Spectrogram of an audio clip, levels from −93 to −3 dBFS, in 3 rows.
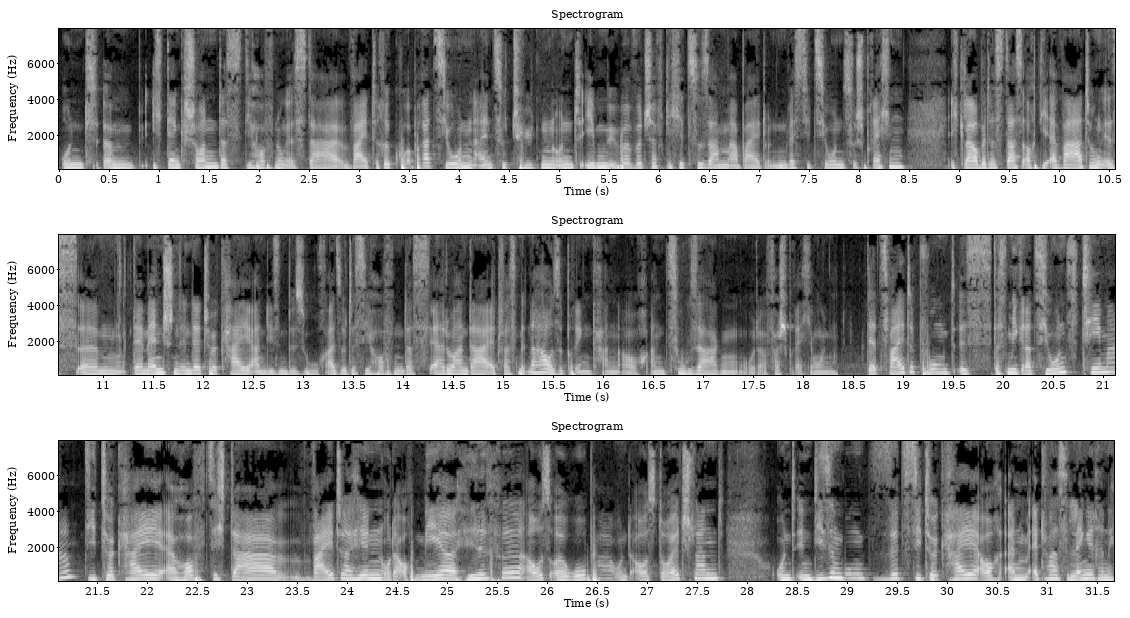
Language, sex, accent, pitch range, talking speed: German, female, German, 190-220 Hz, 170 wpm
